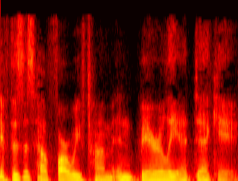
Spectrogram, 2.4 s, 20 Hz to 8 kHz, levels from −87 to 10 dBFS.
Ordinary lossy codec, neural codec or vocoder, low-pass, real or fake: MP3, 48 kbps; codec, 24 kHz, 0.5 kbps, DualCodec; 7.2 kHz; fake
